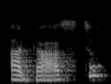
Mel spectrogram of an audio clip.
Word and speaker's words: aghast: O H, ele não vai ser pronunciado na sequência GH. And in the word final position. Aqui, ó. Ghost, ghetto, aghast, ghastly.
